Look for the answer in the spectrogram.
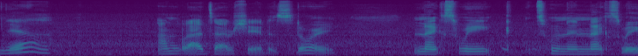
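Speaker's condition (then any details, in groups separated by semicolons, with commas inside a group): Cerebral palsy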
